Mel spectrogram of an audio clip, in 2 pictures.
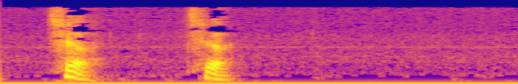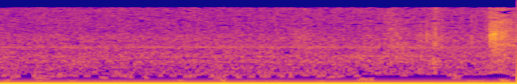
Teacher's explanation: The voiceless aspirate, remember, a little puff of air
